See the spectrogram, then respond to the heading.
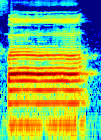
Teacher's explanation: उसके बाद में आता है फ़ा, अब फ़ा जो है सामने के दांतों का किनारा जब नीचे के होठ पर लगता है तो फ़ा अदा होता है, इस तरह से आप देख सकते हैं फ़ा, यानी सामने के दांतों का किनारा, सामने के जो दांत होते हैं हमारे उसका किनारा जब नीचे के होठ पर लगता है तो फ़ा अदा होता है, फ़ा ये वाला हिस्सा जब नीचे पर लगेगा।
